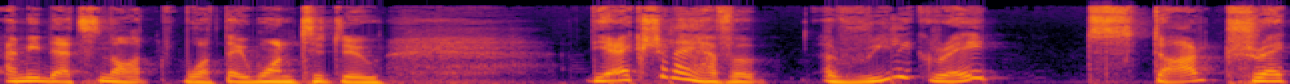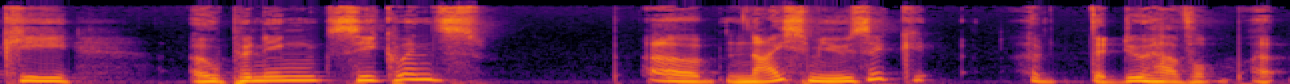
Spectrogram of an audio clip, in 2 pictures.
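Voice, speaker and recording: A man's voice: a little high, darkish tone. A man co-hosting a podcast in casual review chat, hesitantly qualifying his opinions and repeating words as he goes. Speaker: podcast co-host.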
